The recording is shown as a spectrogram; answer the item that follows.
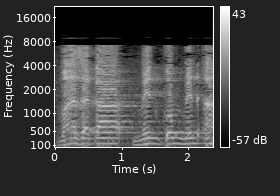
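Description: A man chanting Quranic verses in Arabic in a melodic recitation style, holding long steady notes with slow rises and falls in pitch and a brief pause for breath about a second in.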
